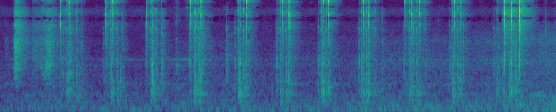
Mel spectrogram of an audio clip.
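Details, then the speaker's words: Mallory dual-point distributor for a rebuilt MGB four-cylinder engine on a test stand, spun with spark plugs wired to ground. Crisp, even snapping about two per second, quickening with speed, and blue sparks at the plugs: the earlier no-spark fault is solved. "you can definitely hear the sparks."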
